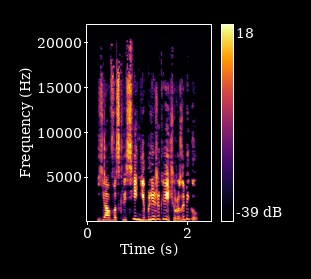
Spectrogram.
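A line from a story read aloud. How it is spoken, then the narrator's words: Hurried. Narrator (Russian): торопливо сказала Регина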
